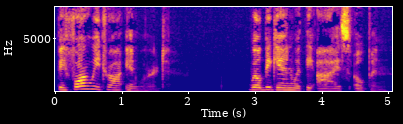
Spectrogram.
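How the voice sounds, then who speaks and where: A woman meditation teacher leading a guided meditation, giving measured instructions in short phrases with long pauses. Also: medium pitch, animated, husky.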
